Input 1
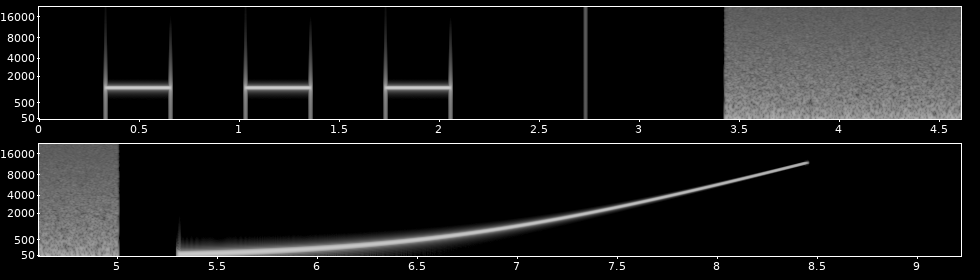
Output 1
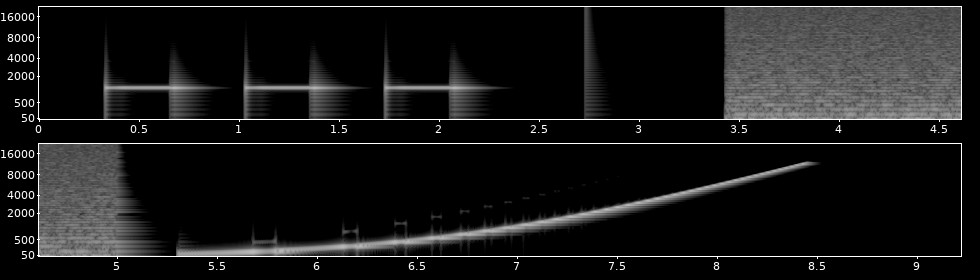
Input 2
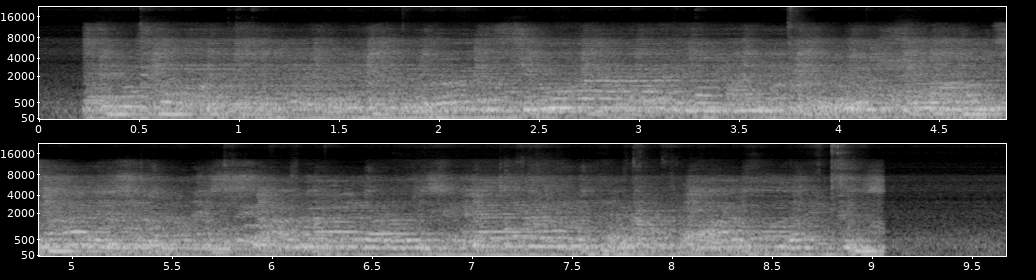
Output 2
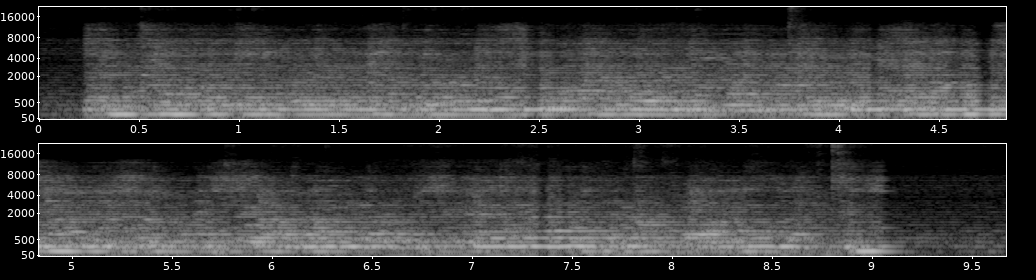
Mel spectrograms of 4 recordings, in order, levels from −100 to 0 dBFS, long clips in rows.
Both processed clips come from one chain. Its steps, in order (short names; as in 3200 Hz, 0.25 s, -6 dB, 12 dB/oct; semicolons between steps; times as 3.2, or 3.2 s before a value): metallic resonator 140 Hz, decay 0.3 s, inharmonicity 0.002; negative-ratio compressor -35 dBFS, ratio -0.5; gain +3 dB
